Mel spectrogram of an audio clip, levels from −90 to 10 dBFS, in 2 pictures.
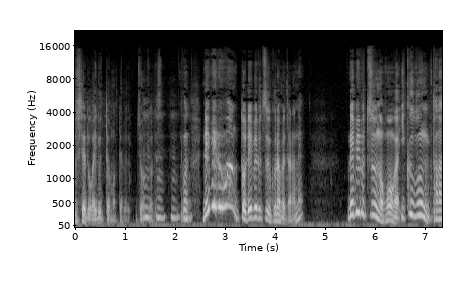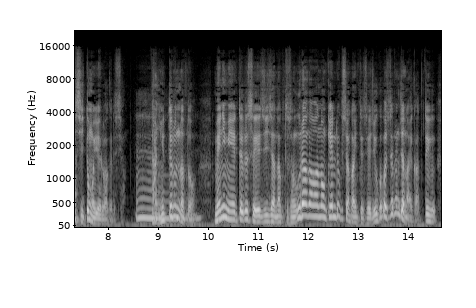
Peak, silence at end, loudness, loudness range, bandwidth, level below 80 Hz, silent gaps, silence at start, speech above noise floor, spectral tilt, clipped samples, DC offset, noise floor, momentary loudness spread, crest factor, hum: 0 dBFS; 0 s; -18 LUFS; 2 LU; 15.5 kHz; -46 dBFS; none; 0 s; 28 dB; -6 dB/octave; under 0.1%; under 0.1%; -46 dBFS; 14 LU; 18 dB; none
